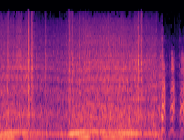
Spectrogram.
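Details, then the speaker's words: Race car with broken rear differential, driving slowly forward and in reverse with clutch out: engine drone with harsh grinding and sharp clunks like a meat grinder, catching on a tooth; broken diff gear teeth. "It sounds like a meat grinder. Oh! That's making some horrendous noises."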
